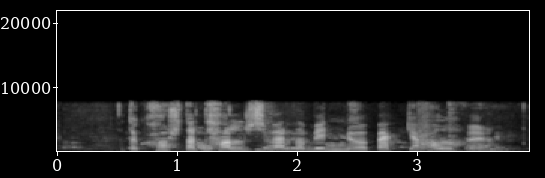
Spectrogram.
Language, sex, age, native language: Icelandic, female, 11, Icelandic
